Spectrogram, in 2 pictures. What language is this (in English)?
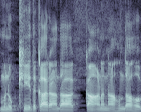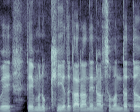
Punjabi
